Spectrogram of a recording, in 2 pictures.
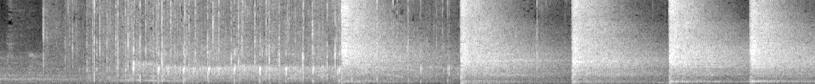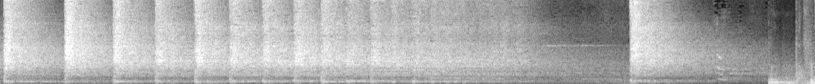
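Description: Chinese war-drum troupe's hand cymbals and drums: crashes come about a second apart at first, then speed up into a fast roll that dies away. One more crash comes near the end.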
